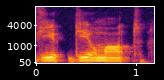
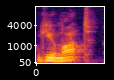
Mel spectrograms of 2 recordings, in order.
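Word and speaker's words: Guillemot: investor call CEO Eaves guillemont uh I'm sorry guilla gilmat I think it's the L is silent responded to an investor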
